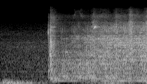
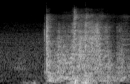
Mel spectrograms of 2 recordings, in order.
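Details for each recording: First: Craftsman LT2000 / 20HP Kohler Courage repower cranking: brisk, even cranking with no firing. There was no spark until the magneto wire was disconnected, because the safety switch grounds the magneto and needs a bypass. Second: Craftsman LT2000 repowered with a 20HP Kohler Courage, starter fed straight from a jumper pack: about a second of steady starter whirring as it cranks, but the engine is tight; the starter was later found seized with the Bendix gear stuck extended.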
